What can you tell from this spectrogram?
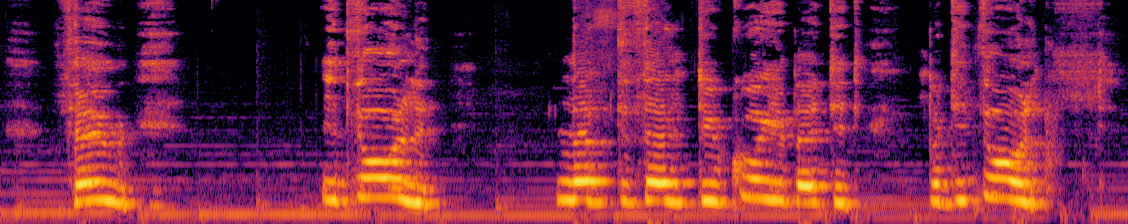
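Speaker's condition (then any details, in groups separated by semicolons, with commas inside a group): Cerebral palsy; born 12 weeks premature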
